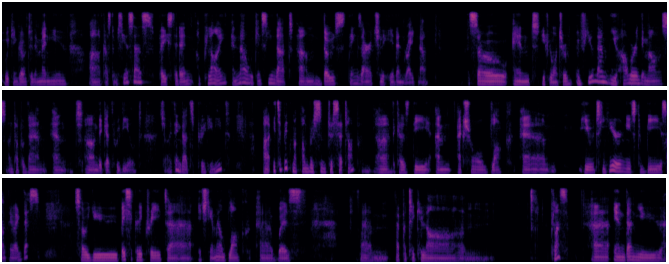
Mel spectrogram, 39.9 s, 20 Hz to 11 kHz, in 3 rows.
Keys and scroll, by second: 2.7 super+v.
